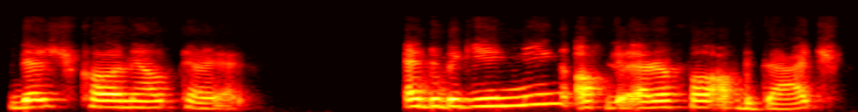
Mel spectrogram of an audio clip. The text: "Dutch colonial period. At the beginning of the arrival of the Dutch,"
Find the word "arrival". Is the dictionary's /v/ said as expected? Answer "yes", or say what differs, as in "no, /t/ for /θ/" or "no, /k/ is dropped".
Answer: no, /f/ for /v/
